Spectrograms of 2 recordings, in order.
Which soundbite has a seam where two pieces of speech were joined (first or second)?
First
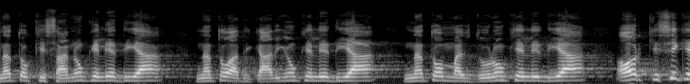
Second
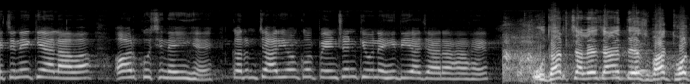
second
